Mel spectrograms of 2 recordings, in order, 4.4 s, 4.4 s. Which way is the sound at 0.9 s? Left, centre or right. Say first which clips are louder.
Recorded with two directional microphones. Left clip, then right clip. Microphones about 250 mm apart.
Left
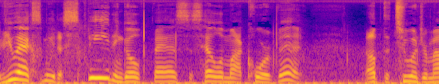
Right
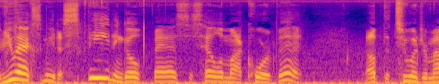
Left 1 dB; centre.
